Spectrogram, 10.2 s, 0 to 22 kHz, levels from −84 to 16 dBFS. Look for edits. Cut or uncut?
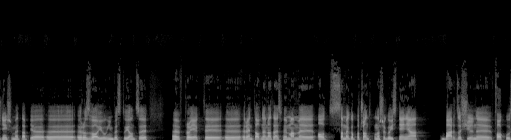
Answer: uncut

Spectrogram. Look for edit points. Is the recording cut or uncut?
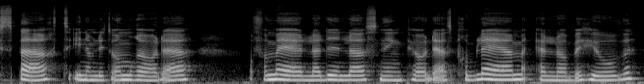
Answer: cut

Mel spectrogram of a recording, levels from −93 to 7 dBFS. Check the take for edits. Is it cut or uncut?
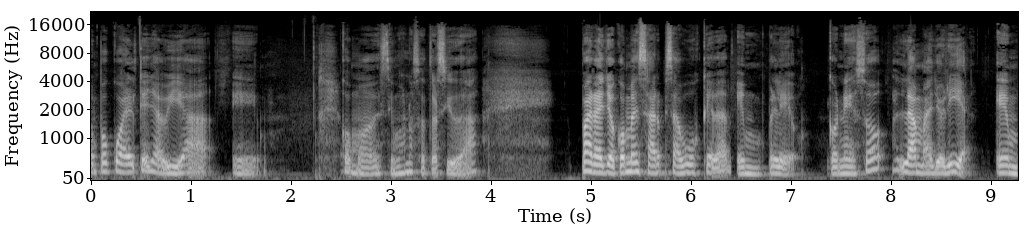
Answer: cut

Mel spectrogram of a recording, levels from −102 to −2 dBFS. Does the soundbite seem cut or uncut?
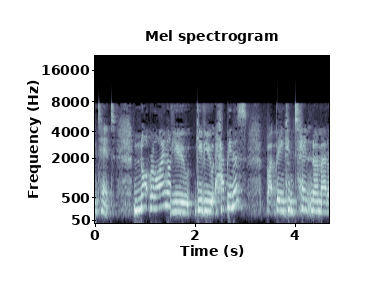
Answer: cut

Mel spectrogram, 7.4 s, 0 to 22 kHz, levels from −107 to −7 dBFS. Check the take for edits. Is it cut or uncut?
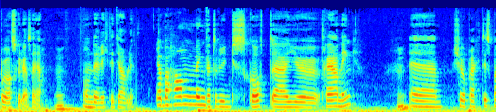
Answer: cut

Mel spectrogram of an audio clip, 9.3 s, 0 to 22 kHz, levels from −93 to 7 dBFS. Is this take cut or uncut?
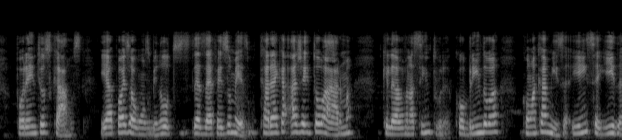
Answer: uncut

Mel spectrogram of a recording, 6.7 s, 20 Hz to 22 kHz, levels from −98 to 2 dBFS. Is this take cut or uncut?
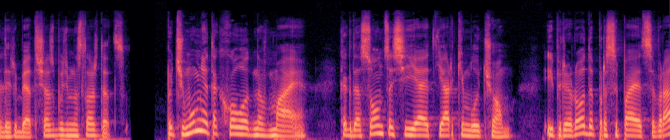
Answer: uncut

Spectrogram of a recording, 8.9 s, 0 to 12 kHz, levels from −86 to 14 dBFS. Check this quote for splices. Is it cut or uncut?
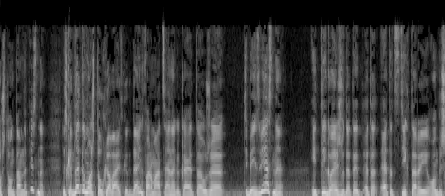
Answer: uncut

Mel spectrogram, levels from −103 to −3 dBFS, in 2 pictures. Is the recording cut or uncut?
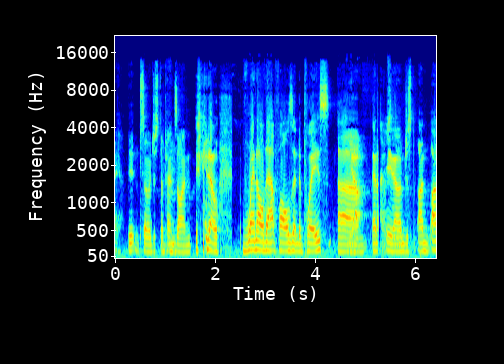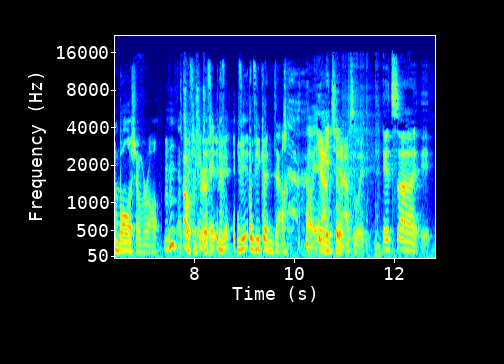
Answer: cut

